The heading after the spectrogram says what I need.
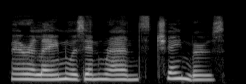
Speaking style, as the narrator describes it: Elaine said in a small voice before she could stop herself

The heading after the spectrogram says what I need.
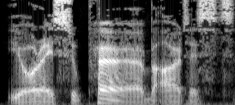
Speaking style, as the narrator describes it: the Baron growled

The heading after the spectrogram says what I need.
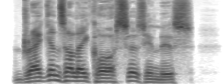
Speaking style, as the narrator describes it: Iri said

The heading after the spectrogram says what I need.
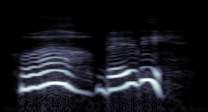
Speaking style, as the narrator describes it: he slurred

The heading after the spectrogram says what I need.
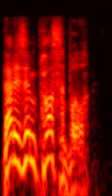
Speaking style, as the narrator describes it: gasped

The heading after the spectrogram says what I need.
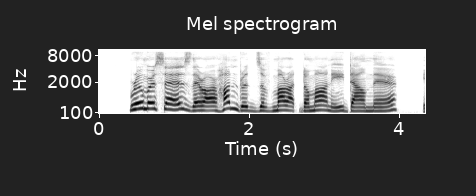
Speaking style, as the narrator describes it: Elia said loudly against her back

